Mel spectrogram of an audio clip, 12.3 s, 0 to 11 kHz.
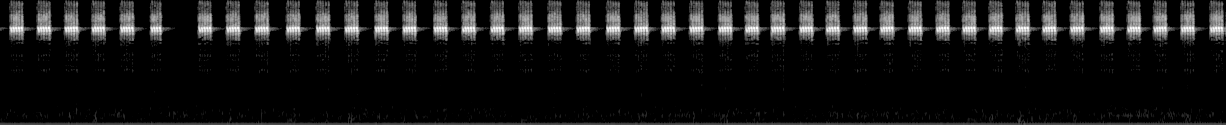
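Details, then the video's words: Live night recording of crickets on a Sony PCM D100 field recorder: rapid shrill chirp pulses, about three and a half a second, pausing briefly near the two-second mark before resuming the same even rhythm; no other sounds. "Cricket Chirp Sound - Cricket Sounds at Night"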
